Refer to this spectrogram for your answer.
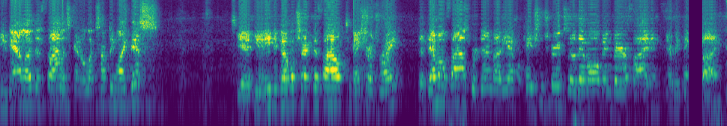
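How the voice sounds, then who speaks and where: Fairly even intonation and a fairly quick pace mark this speech, which carries audible room echo and noticeable background noise. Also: man, high pitch for a man. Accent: American. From US South, North Carolina. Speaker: engineer presenting a training. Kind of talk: lecture. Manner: fast.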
